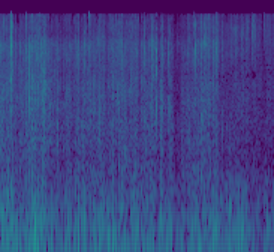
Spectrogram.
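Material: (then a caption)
Plastic. An artificial boxwood ball with plastic leaves is held over the microphone while fingers scratch and rub its leaves. The result is a quiet, continuous, bright crinkling and rustling, with small crisp ticks and a faint low rumble underneath.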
